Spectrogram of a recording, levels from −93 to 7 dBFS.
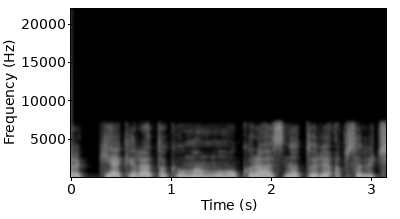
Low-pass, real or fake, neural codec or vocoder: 7.2 kHz; real; none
